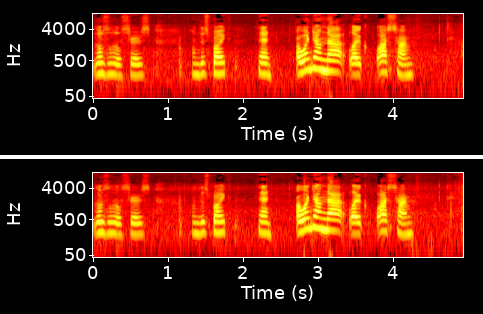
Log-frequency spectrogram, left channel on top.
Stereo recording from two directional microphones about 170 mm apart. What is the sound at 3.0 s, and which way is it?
Speech, 20° left (ahead or behind).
